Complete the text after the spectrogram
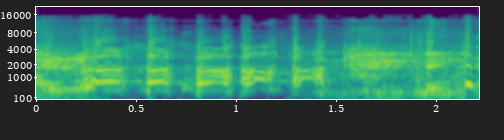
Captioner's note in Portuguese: risos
